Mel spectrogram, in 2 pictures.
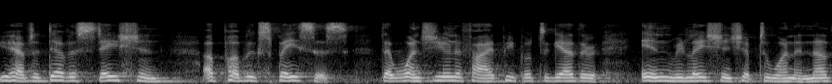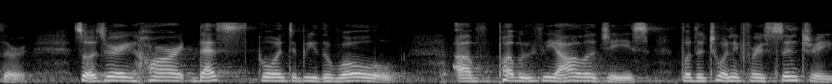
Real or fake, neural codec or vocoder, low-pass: real; none; 7.2 kHz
